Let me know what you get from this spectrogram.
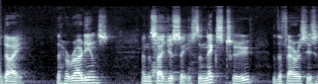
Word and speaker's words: Sadducees: These are the Sadducees. I pronounce it like that because they were a sad lot.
